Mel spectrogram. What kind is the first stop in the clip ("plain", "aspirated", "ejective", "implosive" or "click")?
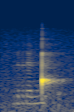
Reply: click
